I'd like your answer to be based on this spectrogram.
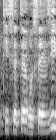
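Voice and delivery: usual speaking voice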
